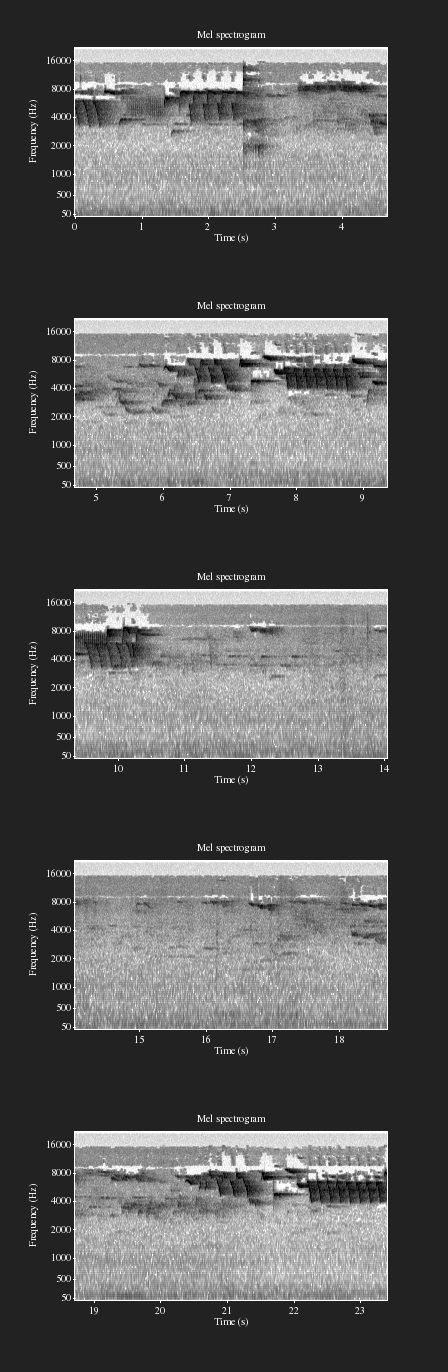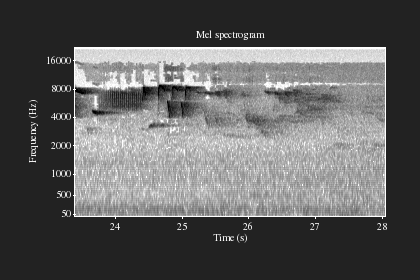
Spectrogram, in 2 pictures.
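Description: Birds chirping in rapid, high-pitched trills that come in bursts, busiest about a quarter and again three quarters of the way through, over a faint steady low hum.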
